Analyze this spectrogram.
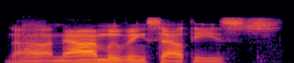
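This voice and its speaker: A young man talks over a headset with a bright, forceful edge to his lowish voice. He jokes and swears casually with his squad, a little winded as he keeps moving. It sounds like relaxed game chatter. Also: measured pace, no room sound, highs cut off. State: out of breath. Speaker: squad grenadier in a military sim game.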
